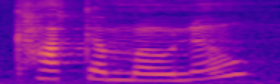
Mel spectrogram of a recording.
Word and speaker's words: kakemono: The first one is kakemono. K-A-K-E-M-O-N-O. So our E in the middle here makes a schwa sound, the sound. So it's pronounced kakemono, not kakimono or kakemono.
